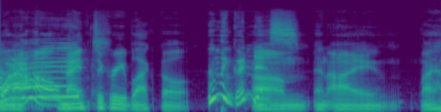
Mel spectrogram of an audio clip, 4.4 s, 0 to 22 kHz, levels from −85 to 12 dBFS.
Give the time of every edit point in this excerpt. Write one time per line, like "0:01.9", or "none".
0:01.9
